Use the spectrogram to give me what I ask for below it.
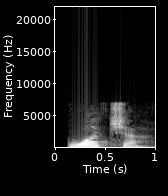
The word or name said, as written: whatcha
